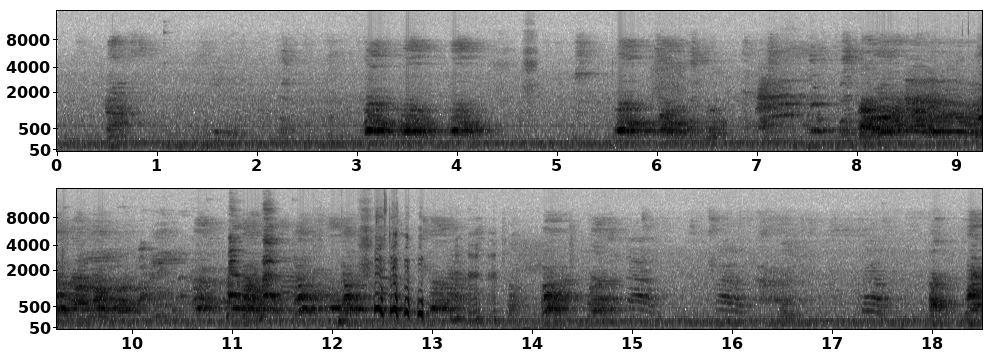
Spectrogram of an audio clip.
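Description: Dogs, including Puccini, bark in sharp, overlapping bursts, fairly loud, correcting a dog that came to sniff, building into a dense flurry of barks, yips and growly snaps before tapering off into scattered, quieter barks.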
